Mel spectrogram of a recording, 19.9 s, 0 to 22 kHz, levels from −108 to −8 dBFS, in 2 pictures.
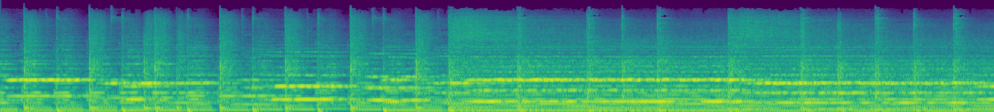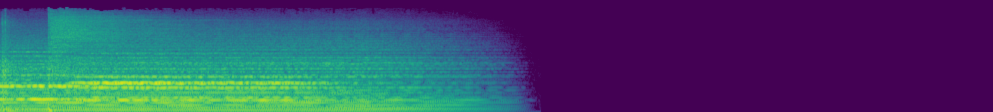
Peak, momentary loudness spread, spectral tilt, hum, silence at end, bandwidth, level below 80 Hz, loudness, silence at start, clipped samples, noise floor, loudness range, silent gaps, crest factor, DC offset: -4 dBFS; 9 LU; -6 dB/octave; none; 5.2 s; 16 kHz; -34 dBFS; -19 LUFS; 0 s; under 0.1%; -58 dBFS; 9 LU; none; 16 dB; under 0.1%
